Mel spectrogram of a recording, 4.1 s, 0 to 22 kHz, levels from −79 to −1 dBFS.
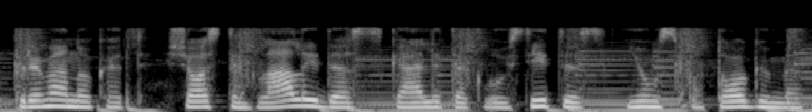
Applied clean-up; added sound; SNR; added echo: none; none; none; none.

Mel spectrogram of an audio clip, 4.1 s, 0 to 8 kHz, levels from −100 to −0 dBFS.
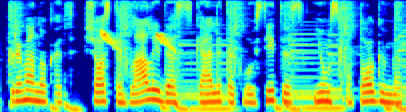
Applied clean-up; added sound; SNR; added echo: classical method Wiener filter.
